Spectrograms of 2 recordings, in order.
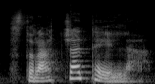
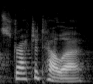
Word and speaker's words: stracciatella: Another amazing cheese, but also an ice cream flavor, stracciatella. Stracciatella, not stracciatella, stracciatella. You really have to roll that R in the stracciatella.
